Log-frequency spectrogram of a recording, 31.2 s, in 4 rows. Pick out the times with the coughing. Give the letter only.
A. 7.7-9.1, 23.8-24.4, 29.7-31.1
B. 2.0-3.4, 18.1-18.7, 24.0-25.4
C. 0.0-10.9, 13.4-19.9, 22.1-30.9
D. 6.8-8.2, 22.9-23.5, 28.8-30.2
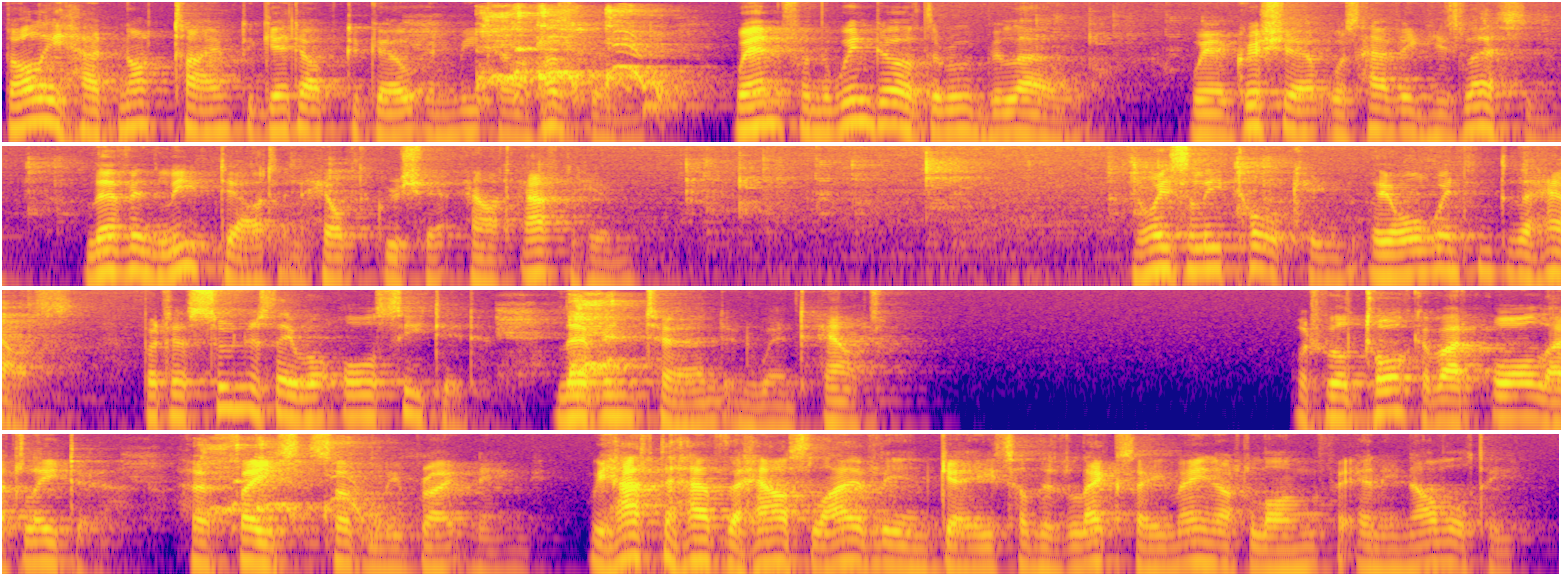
B.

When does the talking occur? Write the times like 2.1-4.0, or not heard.
0.0-10.9, 13.4-19.9, 22.1-30.9.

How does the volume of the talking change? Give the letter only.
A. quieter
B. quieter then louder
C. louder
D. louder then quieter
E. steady
E.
